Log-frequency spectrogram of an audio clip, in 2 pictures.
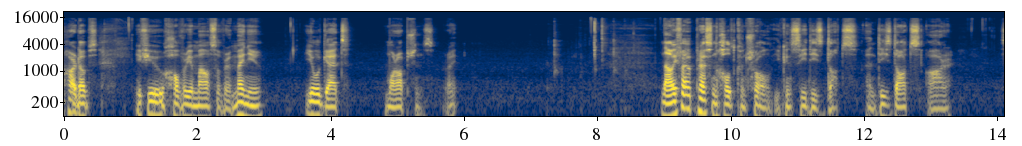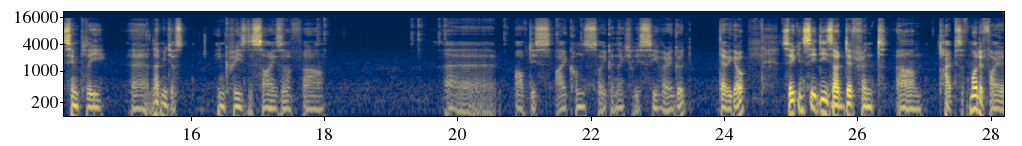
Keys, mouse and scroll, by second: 7.2 middle click, 7.7 scroll up 2, 8.1 shift+middle click, 17.1 click, 17.7 click.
